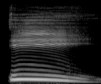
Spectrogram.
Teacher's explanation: यहाँ ये या हरफ मद है क्योंकि यहाँ जेर के बाद या साकिन है, यानी यहाँ या को खींच कर पढ़ना है, यानी या की आवाज को 2 हरकत के बराबर लंबी करके पढ़नी है इस तरह ई।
